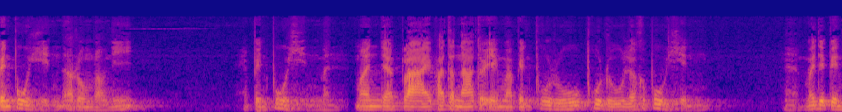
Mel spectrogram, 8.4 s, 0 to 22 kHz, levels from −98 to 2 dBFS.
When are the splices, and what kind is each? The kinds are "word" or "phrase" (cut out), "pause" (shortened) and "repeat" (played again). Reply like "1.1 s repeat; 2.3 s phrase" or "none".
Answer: 3.5 s pause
